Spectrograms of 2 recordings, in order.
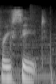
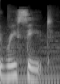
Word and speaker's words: receipt: p sound instead of receipt fix silent P just say receipt and this is my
